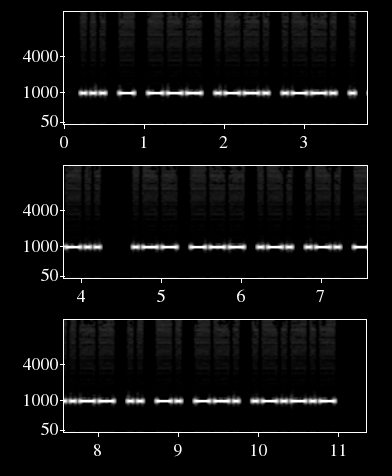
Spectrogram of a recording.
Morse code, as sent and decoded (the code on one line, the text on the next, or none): ... - --- .--. .--. -.. / .-- --- .-. .-. -.-- .. -. --. .-.-.-
STOPPED WORRYING.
